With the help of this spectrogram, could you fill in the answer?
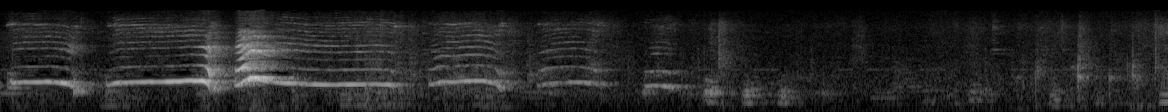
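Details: Awake German Pinscher puppies give loud, drawn-out whines, clear and tonal with a falling start, several in quick succession before fading into quieter shuffling and faint squeaks.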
